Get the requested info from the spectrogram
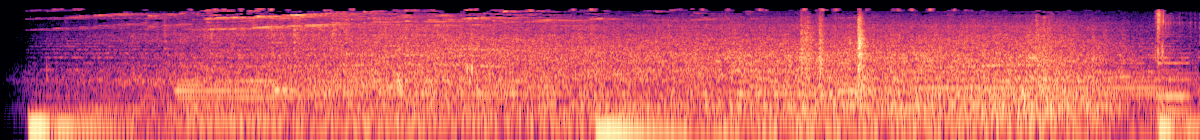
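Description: An SUV driving up, its engine and tyres running steadily after a sudden start, over background music with a deep bass note that comes in about halfway through.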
